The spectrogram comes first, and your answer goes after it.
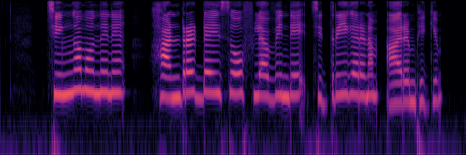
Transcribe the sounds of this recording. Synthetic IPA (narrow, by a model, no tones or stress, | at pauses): t͡ɕiŋːɐmo̞nːinɨ | hɐɳɖrɐɖ̚ɖejso̞ːflɐʋːinde̞t͡ɕit̪riːɣɐɾɐɳɐmaːɾɐmbʱikʲːum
